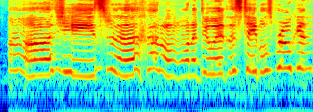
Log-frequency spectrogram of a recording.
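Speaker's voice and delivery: nervous stammering voice, very high and very slow. Asked to do a voice, the speaker starts off with a Morty voice. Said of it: "I want to hear you do Morty from Rick and Morty".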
